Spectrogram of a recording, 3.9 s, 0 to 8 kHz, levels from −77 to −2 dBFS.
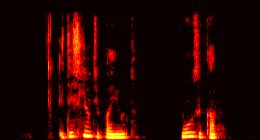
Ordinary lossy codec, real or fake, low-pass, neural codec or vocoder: AAC, 48 kbps; real; 7.2 kHz; none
